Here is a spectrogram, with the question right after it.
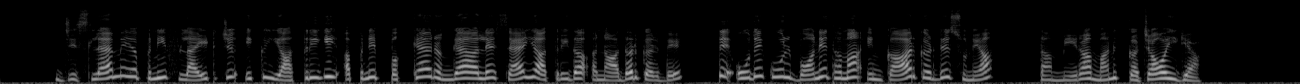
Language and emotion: Dogri, disgusted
